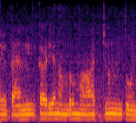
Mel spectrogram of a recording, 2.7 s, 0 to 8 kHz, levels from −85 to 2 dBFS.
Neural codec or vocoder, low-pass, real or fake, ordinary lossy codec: codec, 16 kHz, 4 kbps, FreqCodec, smaller model; none; fake; none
